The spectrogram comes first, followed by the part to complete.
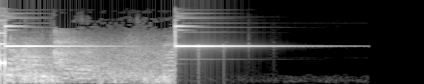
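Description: Two bell-like chime sound effects added in the edit. One ding at the start fades over about a second and a half with a light hiss, and a second ding a little under two seconds in rings out over about two seconds.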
